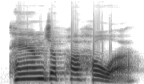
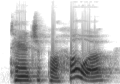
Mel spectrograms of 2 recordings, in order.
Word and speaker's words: Tangipahoa: mouthful it is spelled like that and it's pronounced Tangipahoa and tanap Pahoa is a parish that is just about an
